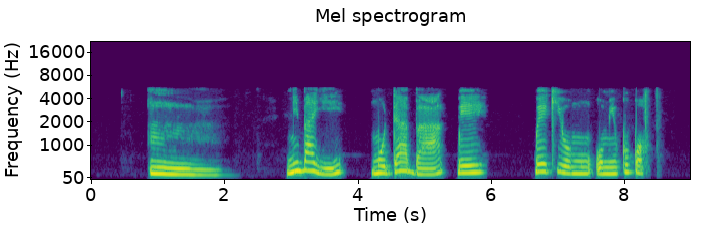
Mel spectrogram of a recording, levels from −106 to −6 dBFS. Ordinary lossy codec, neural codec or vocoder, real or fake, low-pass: none; none; real; 5.4 kHz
